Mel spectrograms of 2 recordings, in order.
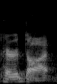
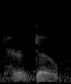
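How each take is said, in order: First: The final t is pronounced, following the spelling. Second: The final t is silent, not following the spelling. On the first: The speaker calls it wrong. "It's not peridot" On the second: The speaker calls it right. "it's peridot"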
